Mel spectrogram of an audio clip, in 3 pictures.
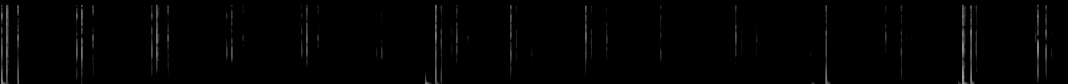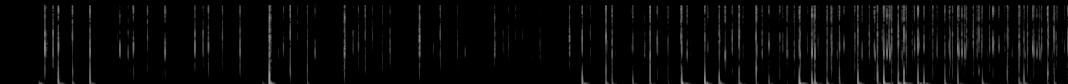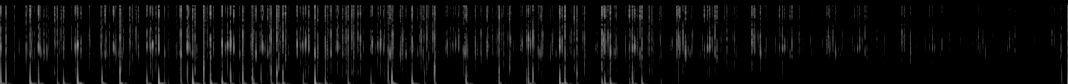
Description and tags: Automat:Pres24:DigitalFire
some playing in the freeware synth automat with preset 24 "Digital Fire"
processed, fire, glitch, synth, digital, automat, preset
